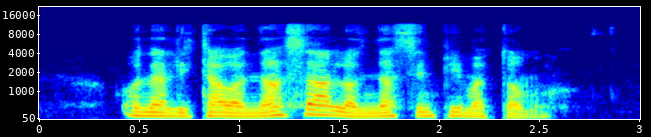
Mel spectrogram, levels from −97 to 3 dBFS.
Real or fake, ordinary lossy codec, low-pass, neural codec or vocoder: real; Opus, 16 kbps; 10.8 kHz; none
